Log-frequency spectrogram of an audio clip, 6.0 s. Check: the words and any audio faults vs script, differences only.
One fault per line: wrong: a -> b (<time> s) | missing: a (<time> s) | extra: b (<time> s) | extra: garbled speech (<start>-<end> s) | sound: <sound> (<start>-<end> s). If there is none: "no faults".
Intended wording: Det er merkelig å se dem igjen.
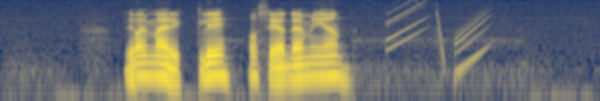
wrong: er -> var (1.3 s)
sound: chirp (3.9-5.0 s)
